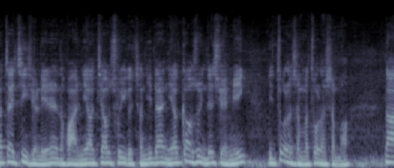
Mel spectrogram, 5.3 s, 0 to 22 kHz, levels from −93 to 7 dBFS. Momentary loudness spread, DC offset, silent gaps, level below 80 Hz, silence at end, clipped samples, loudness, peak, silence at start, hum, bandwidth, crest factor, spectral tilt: 5 LU; under 0.1%; none; -48 dBFS; 0 s; under 0.1%; -28 LUFS; -12 dBFS; 0 s; none; 12 kHz; 14 dB; -6.5 dB/octave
